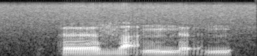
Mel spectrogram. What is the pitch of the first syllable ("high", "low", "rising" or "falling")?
rising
